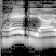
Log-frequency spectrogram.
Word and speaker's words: Haggai: And we see this with the people of Judah in the time of Haggai. And so I invite you to turn your Bibles to the short book of Haggai, or you can pronounce it Haggai.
